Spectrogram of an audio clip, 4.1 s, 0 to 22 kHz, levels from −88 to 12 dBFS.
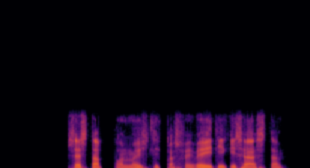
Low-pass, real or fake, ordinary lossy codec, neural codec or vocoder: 7.2 kHz; real; Opus, 24 kbps; none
